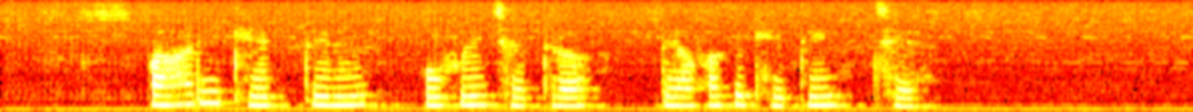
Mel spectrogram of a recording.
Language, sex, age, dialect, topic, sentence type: Magahi, female, 18-24, Northeastern/Surjapuri, agriculture, statement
